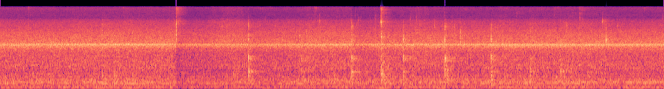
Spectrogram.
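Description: Panch phoron seeds sizzling in hot oil in a nonstick kadhai, with a spatula stirring them and clicking against the pan about half a dozen times. A steady high-pitched whine runs under it.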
